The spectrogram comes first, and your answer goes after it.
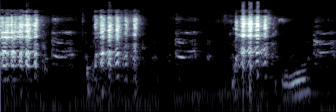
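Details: Goats at a feeder-goat pen, bought for fattening ahead of the Eid al-Adha harvest; loud, nasal, wavering bleats in three bursts about a second apart, with a lower rising call near the end and faint speech.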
